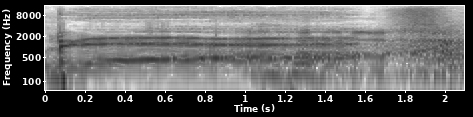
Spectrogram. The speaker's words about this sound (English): and then in the in the other room you hear Maurice LaMarche do his Wakko Warner belch, which is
